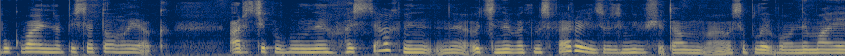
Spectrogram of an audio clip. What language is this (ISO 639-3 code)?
ukr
